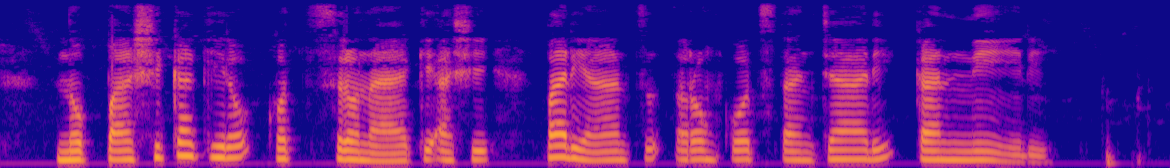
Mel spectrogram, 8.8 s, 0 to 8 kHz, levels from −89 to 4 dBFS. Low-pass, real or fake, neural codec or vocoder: 7.2 kHz; real; none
